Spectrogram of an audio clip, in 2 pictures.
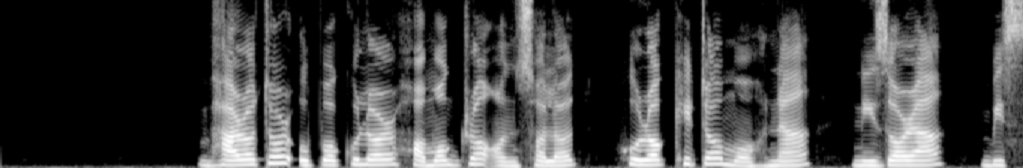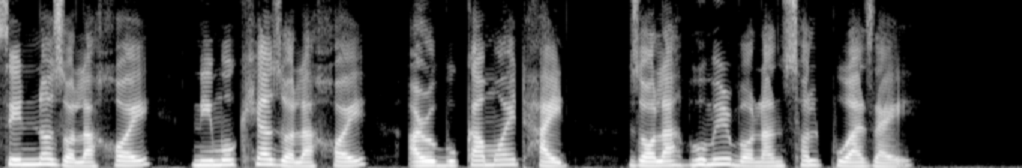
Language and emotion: Assamese, neutral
